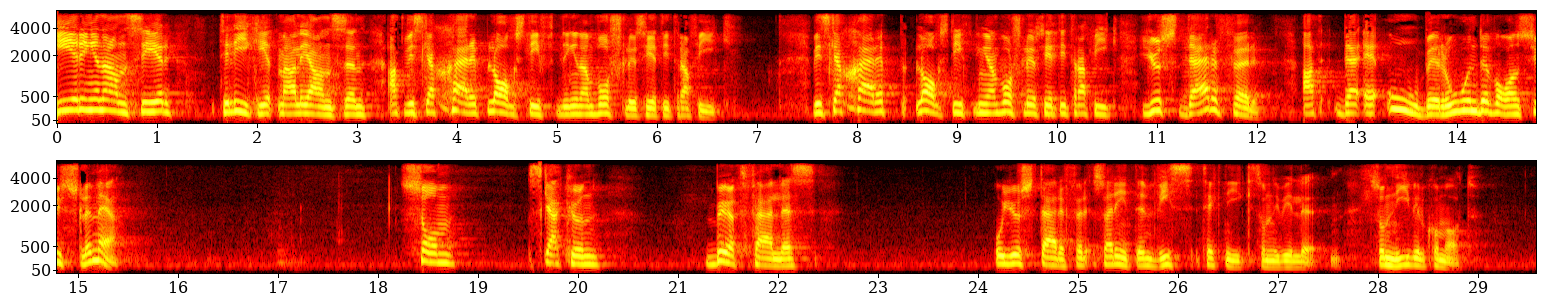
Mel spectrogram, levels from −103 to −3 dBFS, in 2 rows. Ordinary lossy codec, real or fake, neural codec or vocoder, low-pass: AAC, 32 kbps; real; none; 5.4 kHz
